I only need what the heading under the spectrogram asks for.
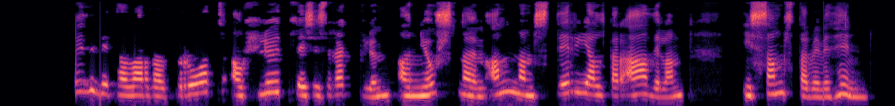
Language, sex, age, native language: Icelandic, female, 20-29, Icelandic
